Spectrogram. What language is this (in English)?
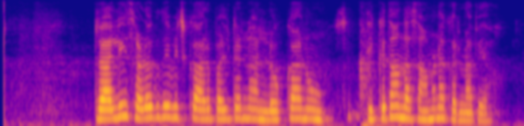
Punjabi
